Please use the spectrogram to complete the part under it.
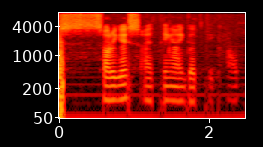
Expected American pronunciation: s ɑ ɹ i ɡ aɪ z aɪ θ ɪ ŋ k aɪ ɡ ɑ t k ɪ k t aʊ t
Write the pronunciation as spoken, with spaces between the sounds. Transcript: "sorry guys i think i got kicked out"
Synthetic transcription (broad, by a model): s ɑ ɹ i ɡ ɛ s aɪ t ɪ ŋ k aɪ ɡ ɑ t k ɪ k aʊ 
